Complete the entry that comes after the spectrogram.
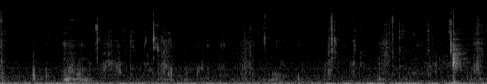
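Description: Close-up chewing and biting of a meal of rice and pork curry: irregular wet mouth clicks and smacks, with a sharper click near the end.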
